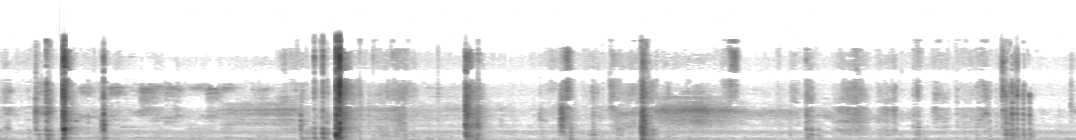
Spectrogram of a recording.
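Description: Plastic DVD cases clacking and tapping as they are handled and swapped. There are about seven sharp clicks spread out with gaps between them, the loudest about three and a half seconds in.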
